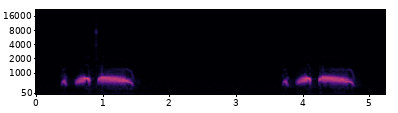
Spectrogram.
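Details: Spotted dove calling to a rival, giving a three-part coo, two short hooting notes and a long burred final note, delivered twice with a long pause between.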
